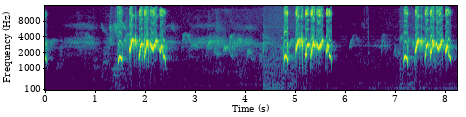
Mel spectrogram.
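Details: Thai Red-whiskered bulbul, its song played each morning to teach young caged birds. Three energetic phrases of rapid, rolling whistled notes, each opening with a lower note, about every 2.7 seconds.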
